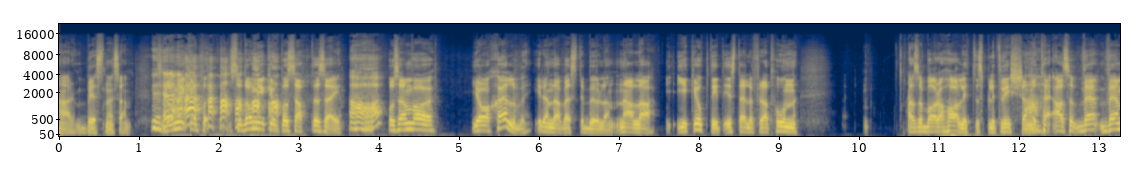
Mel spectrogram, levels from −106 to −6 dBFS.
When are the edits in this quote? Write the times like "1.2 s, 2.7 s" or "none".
none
